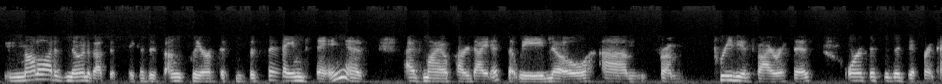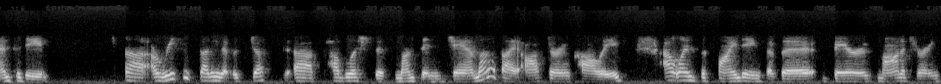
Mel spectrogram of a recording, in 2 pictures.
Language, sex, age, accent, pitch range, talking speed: English, female, 30-49, American, 140-180 Hz, 180 wpm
